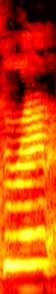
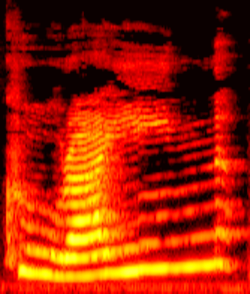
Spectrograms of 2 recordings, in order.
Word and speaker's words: Kurain: It's pronounced Kurain, but like, wasn't sure. – Kurain. That's just Kurain. One extra syllable.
